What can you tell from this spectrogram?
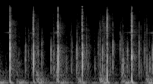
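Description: Audience clapping in a steady, evenly spaced rhythm: about seven sharp, crisp claps in quick succession at moderate loudness, with no voices over them.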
